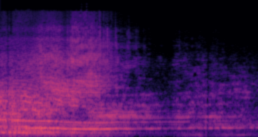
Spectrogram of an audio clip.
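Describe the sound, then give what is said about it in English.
Race cars roar loudly past on a track, a gray car running ahead of a green car, engines whining at high revs before the sound eases slightly and recedes a little, with a faint hint of tire squeal. “And that's our gray car in front of our green car.”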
